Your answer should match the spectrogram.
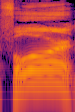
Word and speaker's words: Foer: I just say Jonathan Safran Foer. Foer, like you're playing golf. – Foer, that works.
